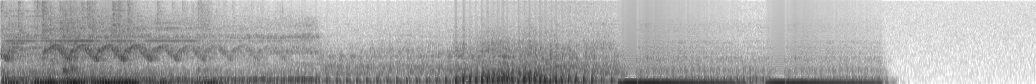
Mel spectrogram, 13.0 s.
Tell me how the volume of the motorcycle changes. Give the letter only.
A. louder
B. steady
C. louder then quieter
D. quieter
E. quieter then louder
C.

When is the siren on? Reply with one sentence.
You can hear the siren from 0.0 to 3.8 s.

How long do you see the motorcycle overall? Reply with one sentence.
The motorcycle can be heard for 11 seconds in total.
